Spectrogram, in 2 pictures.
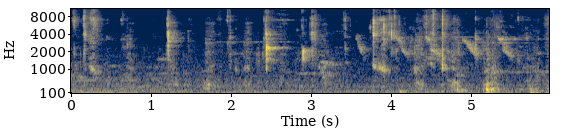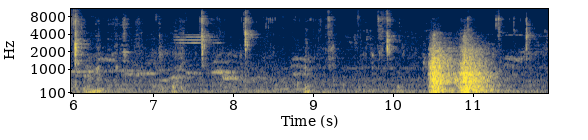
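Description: Chewing and wet mouth smacks from eating rice with chicken liver curry, with scattered small clicks as fingers mix the rice on the plate. A louder, rough sound of under a second comes near the end.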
